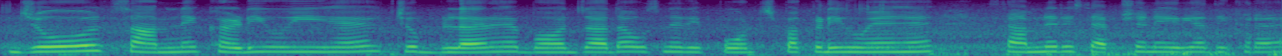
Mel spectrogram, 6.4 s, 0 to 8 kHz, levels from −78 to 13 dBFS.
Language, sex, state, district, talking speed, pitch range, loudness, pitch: Hindi, female, Chhattisgarh, Raipur, 185 wpm, 235-255 Hz, -15 LUFS, 245 Hz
